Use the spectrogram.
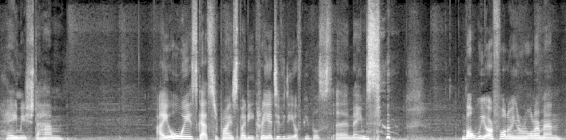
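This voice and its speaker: A woman's voice: mid-range voice, steady tone, measured pace. Dutch-accented woman commentating over music. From Netherlands. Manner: chatty, informal, reacting as play unfolds. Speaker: esports commentator and stream host. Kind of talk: casual live game commentary.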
